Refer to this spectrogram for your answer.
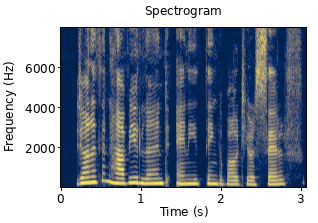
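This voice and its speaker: A dark, mellow voice with a Pakistani accent speaks at a moderate pace. The recording is very clean with a silent background, and the sound is dry and close with no echo. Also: woman. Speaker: podcast host. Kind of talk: interview conversation.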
